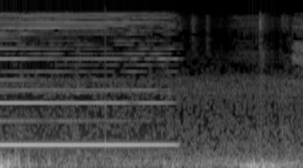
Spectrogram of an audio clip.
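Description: A pitch pipe blown to give the quartet its starting note: one steady reedy note held for about two and a half seconds, then cut off, over a low rumble of wind on the microphone.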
